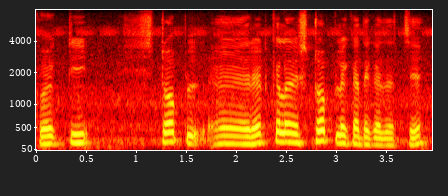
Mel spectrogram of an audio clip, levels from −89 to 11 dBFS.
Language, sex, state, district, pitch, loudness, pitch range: Bengali, male, Assam, Hailakandi, 170 Hz, -14 LUFS, 155-190 Hz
